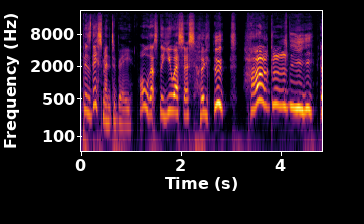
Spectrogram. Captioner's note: speaks gibberish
